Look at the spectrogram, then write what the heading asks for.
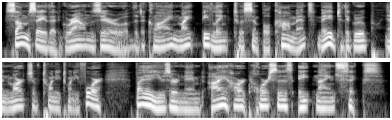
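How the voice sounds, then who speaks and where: A man narrating scripted noir fiction in a measured, wry, theatrical storyteller's manner. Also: low-pitched, dark tone, slightly rough, no echo, studio quality. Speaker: narrator and author.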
